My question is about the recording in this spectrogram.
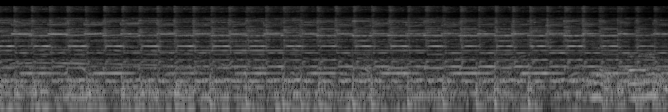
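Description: Balinese gamelan playing: metallophones ringing in a fast, even pulse of repeated notes.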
